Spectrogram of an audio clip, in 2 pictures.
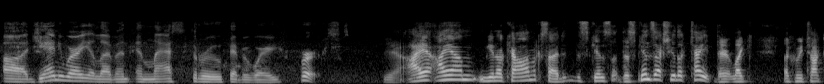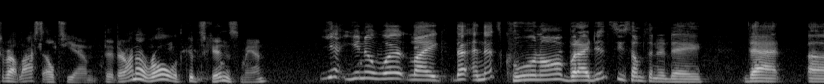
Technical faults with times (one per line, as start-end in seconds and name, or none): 0.00-3.42 echo leak
8.62-8.83 echo leak
9.91-9.99 echo leak
10.44-10.69 echo leak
